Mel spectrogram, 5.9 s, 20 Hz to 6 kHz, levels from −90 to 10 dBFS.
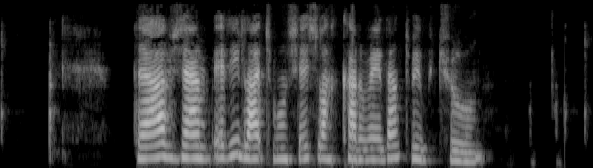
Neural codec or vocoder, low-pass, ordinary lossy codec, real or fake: none; 5.4 kHz; AAC, 48 kbps; real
